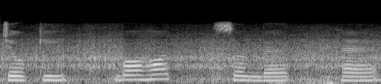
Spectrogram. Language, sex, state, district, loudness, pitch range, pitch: Hindi, female, Chandigarh, Chandigarh, -14 LUFS, 185-215 Hz, 195 Hz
